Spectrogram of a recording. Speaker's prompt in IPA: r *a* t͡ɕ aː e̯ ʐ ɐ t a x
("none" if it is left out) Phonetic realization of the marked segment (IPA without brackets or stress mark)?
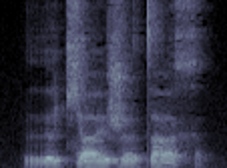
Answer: ə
